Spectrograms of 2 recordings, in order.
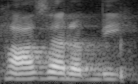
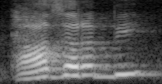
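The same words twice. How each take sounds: First: It is said as a flat statement, falling. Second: It is said as a question, rising.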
